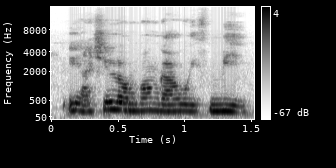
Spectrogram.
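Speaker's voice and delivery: ordinary delivery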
